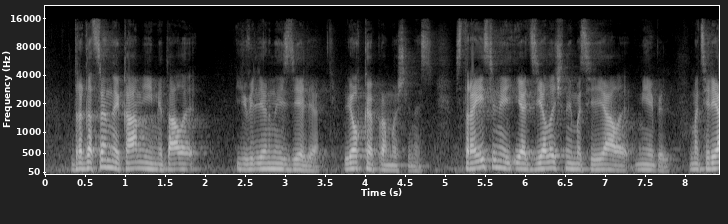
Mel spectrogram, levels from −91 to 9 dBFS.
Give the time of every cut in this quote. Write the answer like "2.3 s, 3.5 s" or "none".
none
